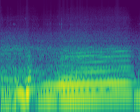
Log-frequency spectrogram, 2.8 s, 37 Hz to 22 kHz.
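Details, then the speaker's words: BMW E36 S52 inline-six: strong, clean rise in pitch through a rev, smooth and even with slight rasp, no knocks or misses; healthy engine. "It sounds good though. I love the S52. I love the way they sound. A little bit of like rasp to them."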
